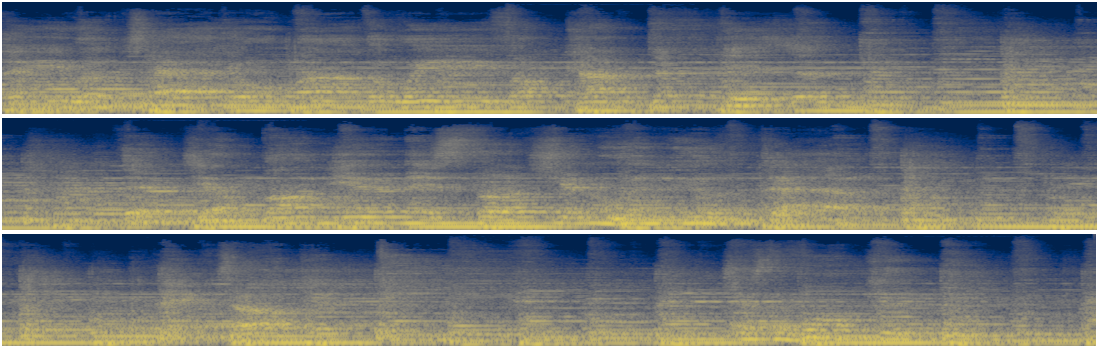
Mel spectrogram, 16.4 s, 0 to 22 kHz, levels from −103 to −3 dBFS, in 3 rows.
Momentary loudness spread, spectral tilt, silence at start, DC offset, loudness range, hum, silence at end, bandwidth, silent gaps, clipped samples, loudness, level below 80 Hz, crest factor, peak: 6 LU; -7.5 dB/octave; 0 s; under 0.1%; 3 LU; none; 0 s; 12 kHz; none; under 0.1%; -24 LUFS; -30 dBFS; 16 dB; -8 dBFS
